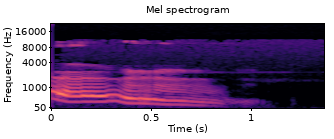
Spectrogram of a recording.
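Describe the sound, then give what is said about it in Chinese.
A person's voice imitates a lion's roar with one loud, drawn-out cry that slides downward in pitch for about a second, then breaks off into silence. In a children's story, it voices a little pig trying to roar like a lion after sucking a blue candy. “说着，狗欢叔叔把糖果放进了小猪的嘴里，含了这颗糖果，你就能发出狮子一样的吼声了！”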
